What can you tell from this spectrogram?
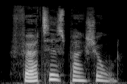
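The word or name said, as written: FØRTIDSPENSIONEN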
